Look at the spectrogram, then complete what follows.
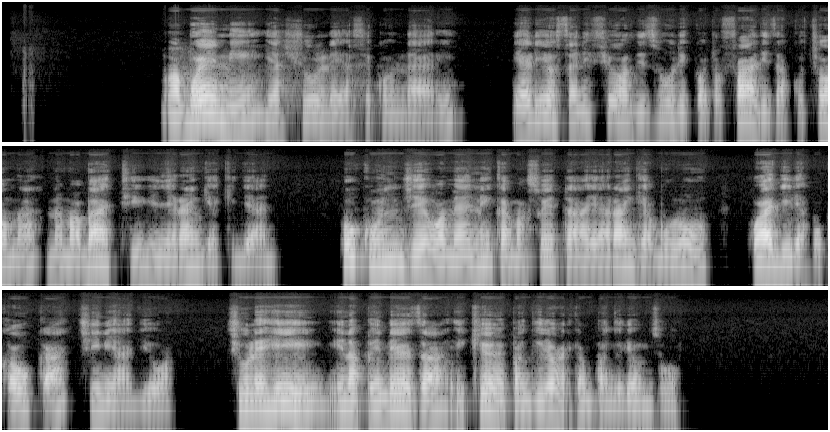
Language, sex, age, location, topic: Swahili, male, 25-35, Dar es Salaam, education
